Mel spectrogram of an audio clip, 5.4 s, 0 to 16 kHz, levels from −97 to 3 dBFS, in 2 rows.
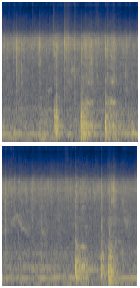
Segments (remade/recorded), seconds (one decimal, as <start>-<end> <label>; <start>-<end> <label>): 0.0-1.1 recorded; 1.1-2.7 remade; 2.7-3.3 recorded; 3.3-4.0 remade; 4.0-4.6 recorded; 4.6-5.4 remade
